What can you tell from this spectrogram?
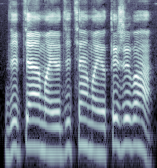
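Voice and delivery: high, loud cries of a mother's relief; gushing, breathless excitement. A narrator's reading. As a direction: tumble the words out in acted joy. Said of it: "захлёбываясь словами на ходу".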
